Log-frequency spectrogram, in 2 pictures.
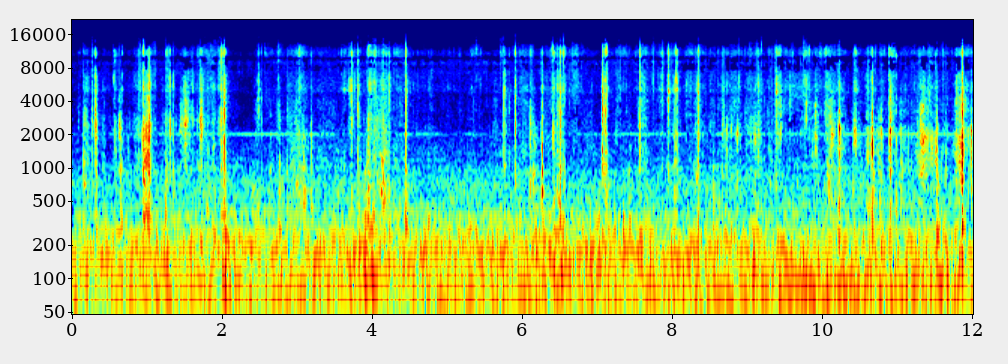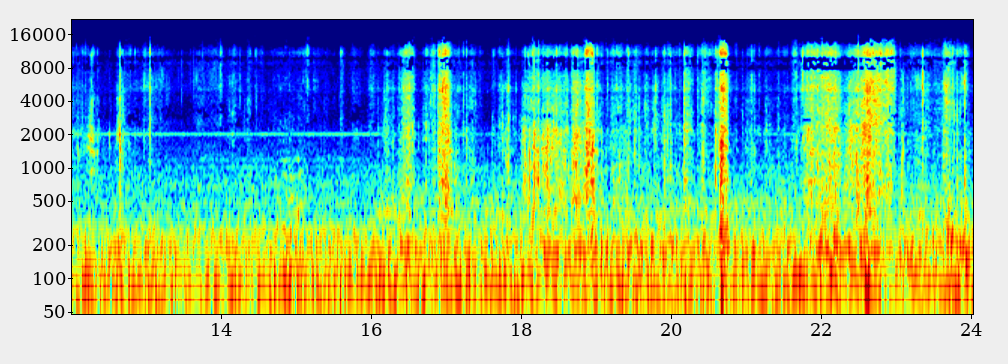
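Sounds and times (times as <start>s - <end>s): masking tape peeling off: 16.0s - 24.0s.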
